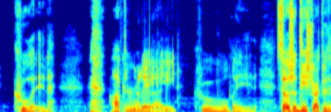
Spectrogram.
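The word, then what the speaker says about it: Culade: the two dollar tip says Kool-Aid his name is spelled c-u-l-a-d-e and so I said kulad because I'm dumb and he says it's pronounced Kool-Aid afterward Kool-Aid social destruct with the 10 tips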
